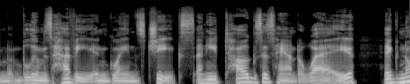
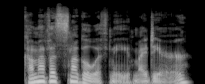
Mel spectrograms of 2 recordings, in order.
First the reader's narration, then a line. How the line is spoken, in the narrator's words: he whispers, breath ghosting against Gawain's neck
